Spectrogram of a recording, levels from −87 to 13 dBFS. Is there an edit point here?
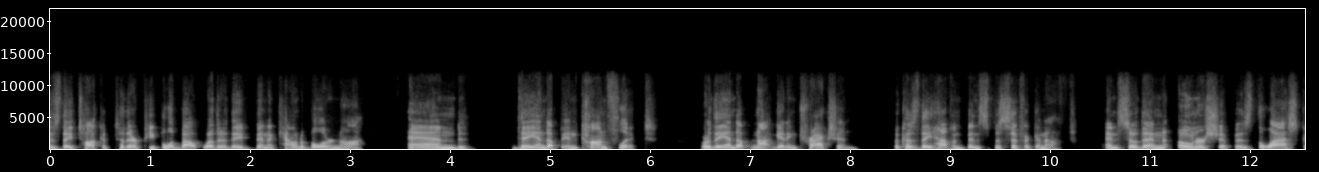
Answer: yes; 1 cut; at 10.4 s

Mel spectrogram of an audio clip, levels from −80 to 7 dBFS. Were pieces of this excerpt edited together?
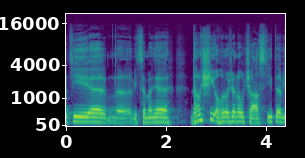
no; 0 cuts

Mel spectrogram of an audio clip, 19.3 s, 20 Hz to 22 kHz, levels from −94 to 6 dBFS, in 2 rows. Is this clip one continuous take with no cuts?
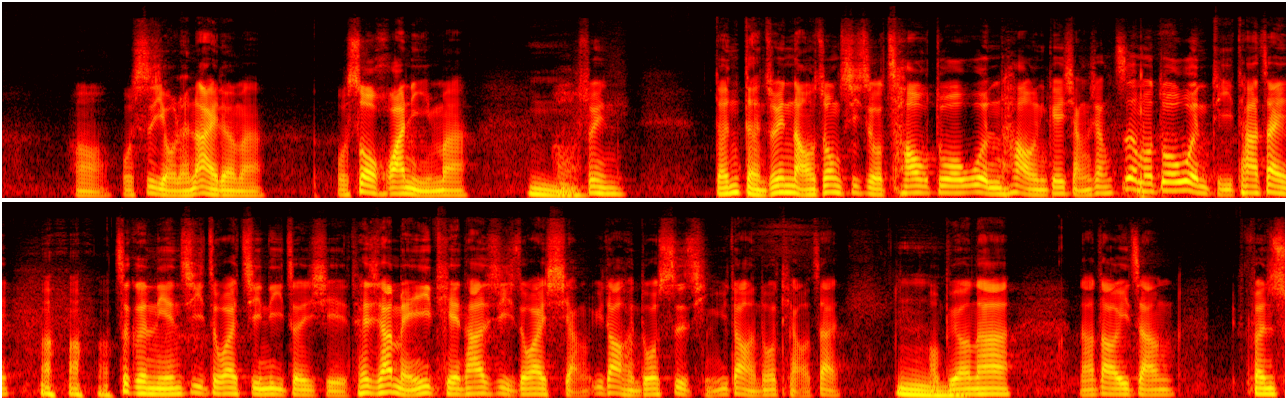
yes; 0 cuts

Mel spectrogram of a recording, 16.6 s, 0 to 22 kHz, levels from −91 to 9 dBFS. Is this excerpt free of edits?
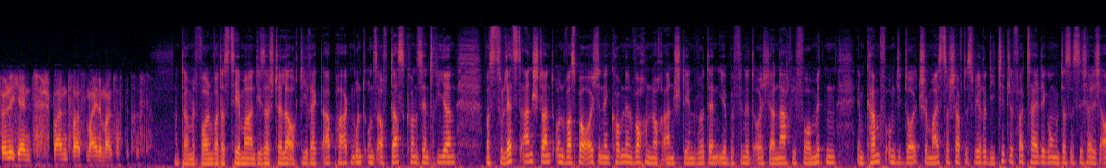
yes; 0 cuts

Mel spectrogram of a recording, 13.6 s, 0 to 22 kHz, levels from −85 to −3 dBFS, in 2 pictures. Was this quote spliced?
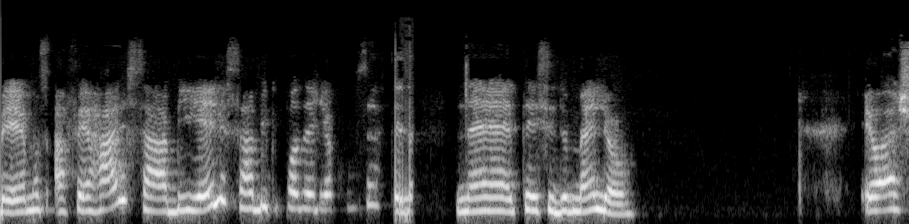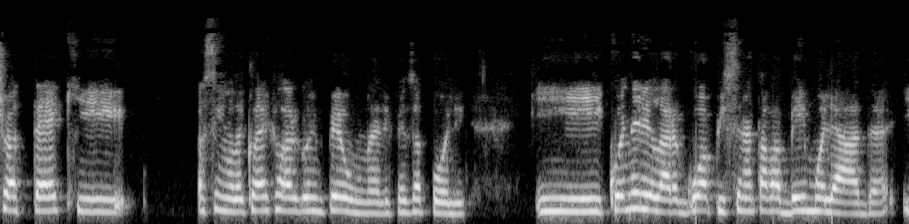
no; 0 cuts

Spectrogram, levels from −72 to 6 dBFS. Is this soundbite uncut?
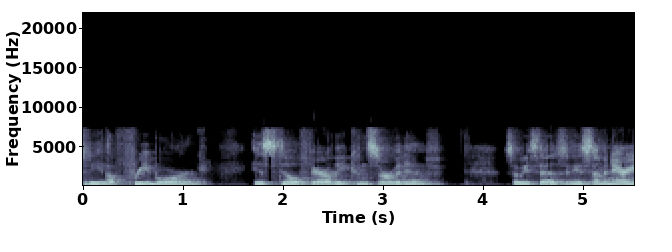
yes; 0 cuts

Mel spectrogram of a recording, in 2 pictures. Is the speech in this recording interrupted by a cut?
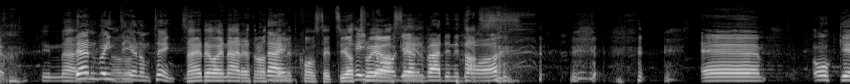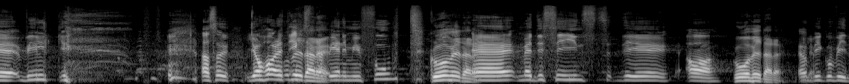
yes; 1 cut; at 6.8 s

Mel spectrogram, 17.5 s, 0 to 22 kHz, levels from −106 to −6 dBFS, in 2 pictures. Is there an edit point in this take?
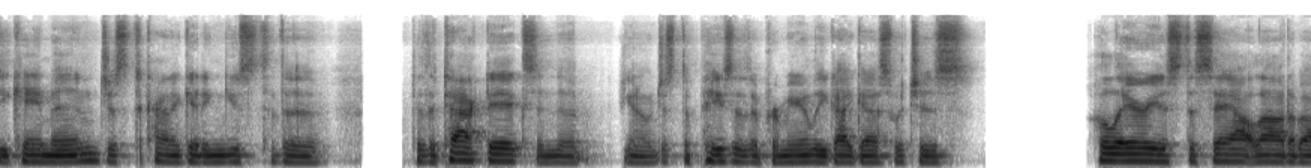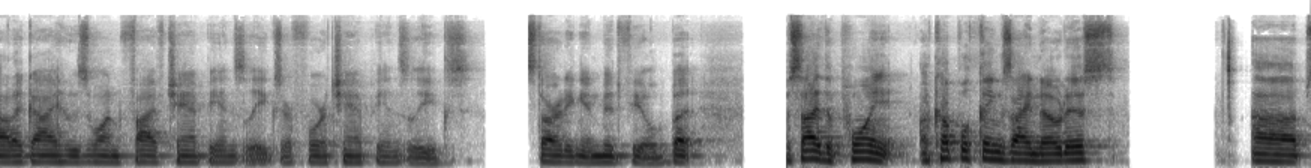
yes; 1 cut; at 14.8 s

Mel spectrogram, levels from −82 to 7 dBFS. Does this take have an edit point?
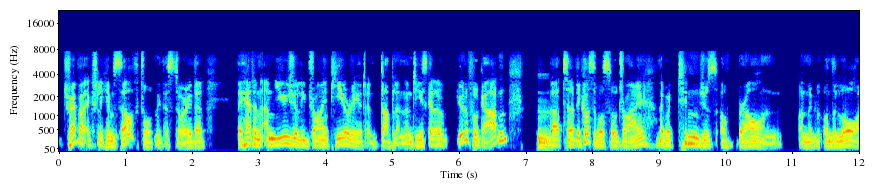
no; 0 cuts

